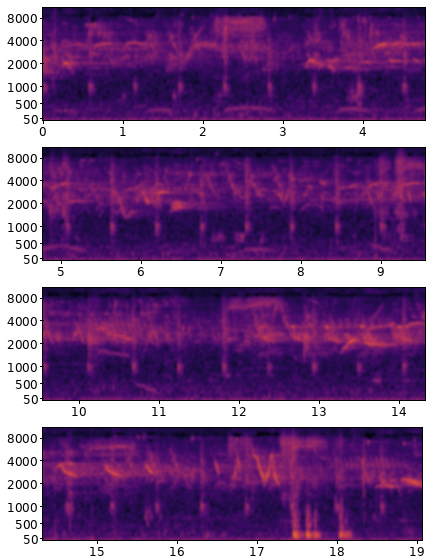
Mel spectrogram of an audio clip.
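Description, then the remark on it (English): Many birds sing and chirp together outdoors, heard through an opened door, a dense, steady chorus of bright trills and tweets, continuing throughout with a brief louder burst near the end. “All right, I opened my door. Can you hear these fucking birds?”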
